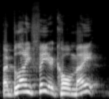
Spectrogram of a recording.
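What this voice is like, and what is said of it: Put-on Australian accent. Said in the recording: “the most adorably Australian thing ever to say... Probably what my Australian accent sounds like.”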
